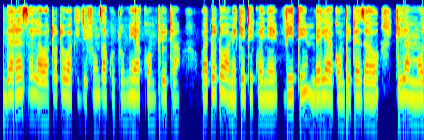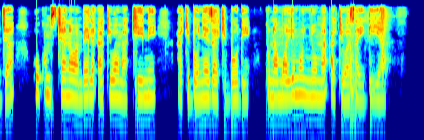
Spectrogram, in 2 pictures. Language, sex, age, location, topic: Swahili, female, 25-35, Nairobi, education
